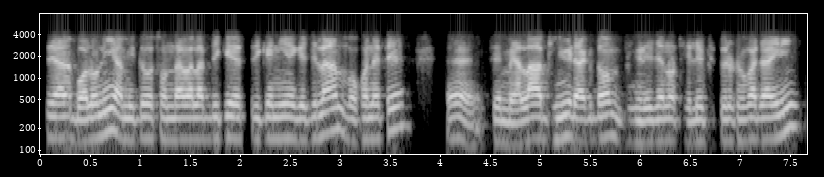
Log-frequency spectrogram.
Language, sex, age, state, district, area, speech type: Bengali, male, 30-45, West Bengal, Bankura, urban, conversation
